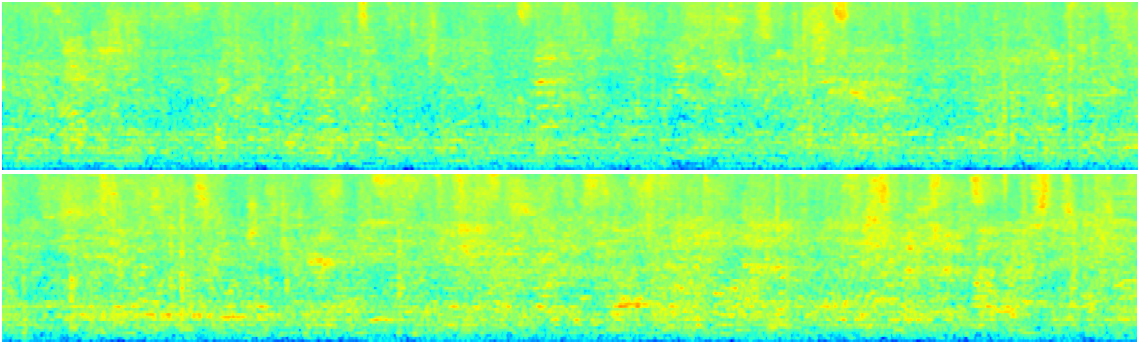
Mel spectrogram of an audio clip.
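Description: Audience chatter: many people talking at once, indistinct and steady, as a seated crowd waits.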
